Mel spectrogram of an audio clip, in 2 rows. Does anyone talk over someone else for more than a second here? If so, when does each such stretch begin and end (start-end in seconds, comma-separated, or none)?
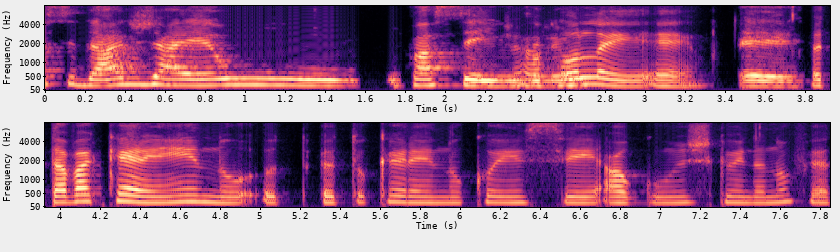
none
